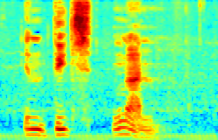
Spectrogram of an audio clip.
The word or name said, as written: intigag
